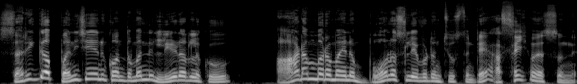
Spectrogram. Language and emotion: Telugu, disgusted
